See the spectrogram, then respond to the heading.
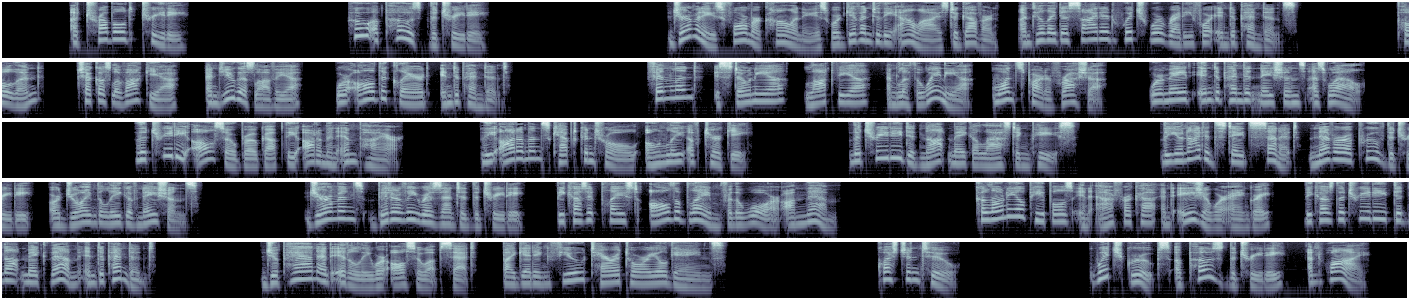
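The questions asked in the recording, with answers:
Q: Which groups opposed the treaty and why?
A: The U.S. Senate never approved it. Germans resented getting all the blame. Colonial peoples in Africa and Asia were angry that they did not get independence. Japan and Italy were upset about their small territorial gains.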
